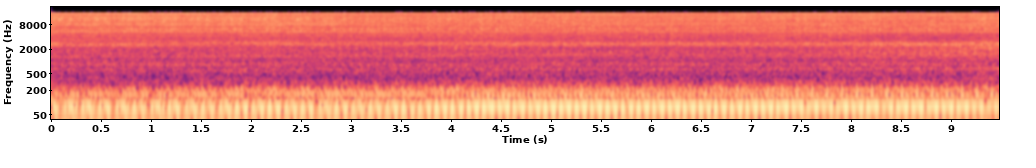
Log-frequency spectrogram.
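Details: 1978 Corvette C3 restoration with newly installed FiTech EFI, ready for test driving and tuning: steady, even V8 idle with a deep low rumble, no misses, knocks or hunting; running healthy.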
